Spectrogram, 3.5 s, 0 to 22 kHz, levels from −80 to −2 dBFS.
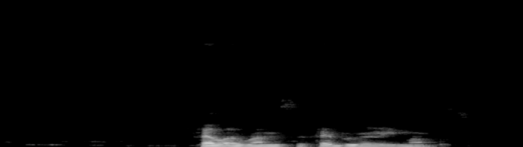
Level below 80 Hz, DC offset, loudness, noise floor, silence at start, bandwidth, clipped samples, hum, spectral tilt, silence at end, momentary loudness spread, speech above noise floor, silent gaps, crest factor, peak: -66 dBFS; under 0.1%; -25 LUFS; -74 dBFS; 1.35 s; 3.5 kHz; under 0.1%; none; -10.5 dB/octave; 0.6 s; 13 LU; 50 dB; none; 20 dB; -8 dBFS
